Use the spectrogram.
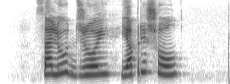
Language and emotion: Russian, positive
